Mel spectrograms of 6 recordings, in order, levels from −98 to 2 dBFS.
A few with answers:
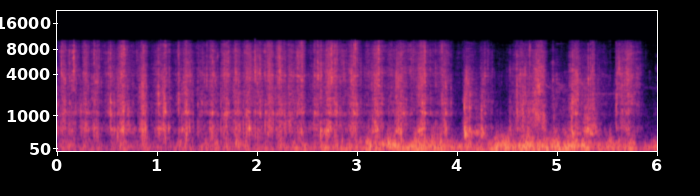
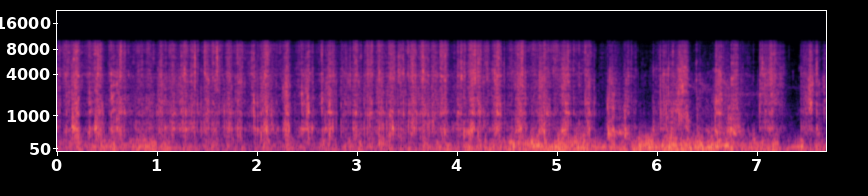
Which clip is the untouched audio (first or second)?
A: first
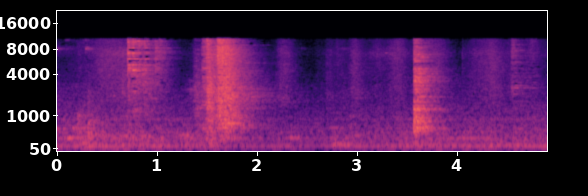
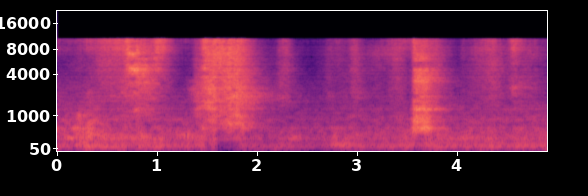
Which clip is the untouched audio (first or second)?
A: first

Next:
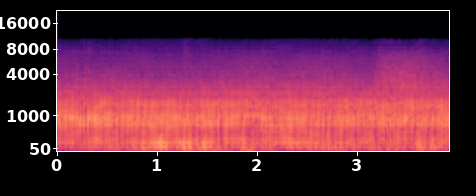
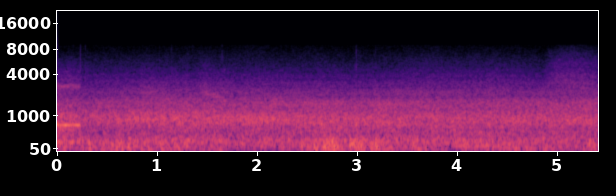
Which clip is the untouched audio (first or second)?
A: second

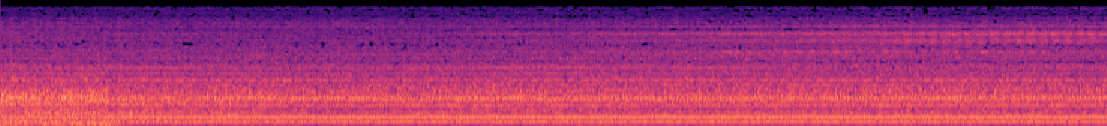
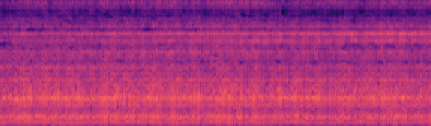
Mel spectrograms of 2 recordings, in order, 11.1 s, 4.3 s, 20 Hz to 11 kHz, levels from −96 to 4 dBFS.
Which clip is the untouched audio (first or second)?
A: first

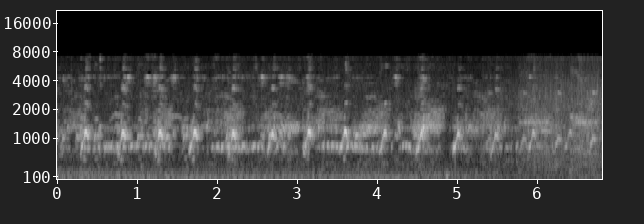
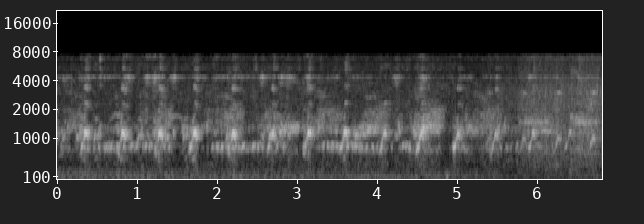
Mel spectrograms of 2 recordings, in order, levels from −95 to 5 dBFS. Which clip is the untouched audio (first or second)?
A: first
